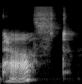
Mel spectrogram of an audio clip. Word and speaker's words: past: make sure that you're paying attention to the SK and the st that neither of those sounds drop off and we do say the K and T in that case we say ask and past jobs is vowel ah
